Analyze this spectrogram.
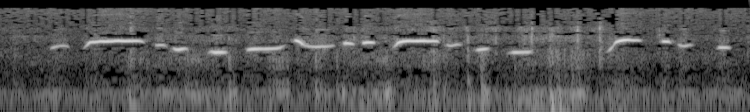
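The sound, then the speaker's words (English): A person whistles a lively tune of short and sustained notes in a steady rhythm, clear, with a low rumbling background underneath and no talking. “Now, just whistle for a second, ….”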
